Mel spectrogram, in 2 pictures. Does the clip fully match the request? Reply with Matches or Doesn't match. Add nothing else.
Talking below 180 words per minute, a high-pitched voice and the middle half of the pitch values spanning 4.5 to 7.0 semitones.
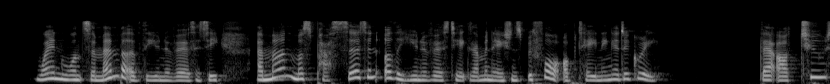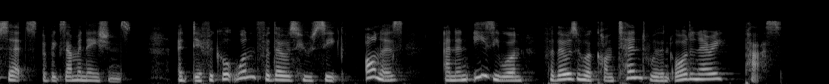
Matches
